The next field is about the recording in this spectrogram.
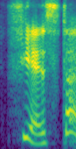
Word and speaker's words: fiesta: Que é festa, mas lembrem-se que esse i tem que ser bem marcado aí na pronúncia, fiesta, para não ficar parecendo o português, né? Falando festa.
